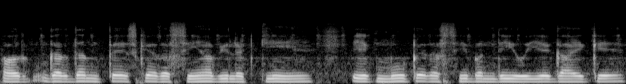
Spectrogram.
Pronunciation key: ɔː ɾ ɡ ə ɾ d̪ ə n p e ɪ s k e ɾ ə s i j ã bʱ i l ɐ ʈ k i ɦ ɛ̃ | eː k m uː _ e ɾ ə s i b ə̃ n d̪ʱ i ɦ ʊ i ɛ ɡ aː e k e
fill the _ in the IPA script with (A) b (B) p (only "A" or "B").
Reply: B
